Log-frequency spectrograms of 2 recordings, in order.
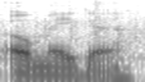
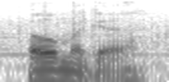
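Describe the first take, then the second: First: Omega is pronounced the American way. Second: Omega is pronounced the British way. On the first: "instead of Omega" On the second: "they all have different British accents, but they all say Omega"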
